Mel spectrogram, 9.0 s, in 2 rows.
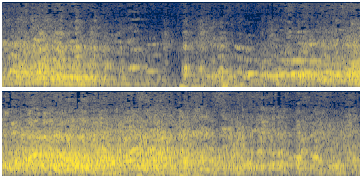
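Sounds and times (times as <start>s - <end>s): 
chatter: 0.0s - 8.9s
scattered laughter: 0.0s - 8.9s
crowd of people imitating cuckoo calls: 0.7s - 8.9s.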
